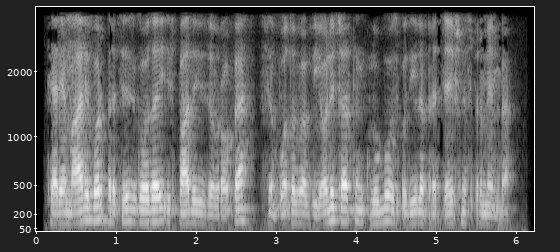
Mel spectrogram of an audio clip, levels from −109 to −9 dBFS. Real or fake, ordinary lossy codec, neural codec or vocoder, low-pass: fake; AAC, 24 kbps; vocoder, 22.05 kHz, 80 mel bands, WaveNeXt; 3.6 kHz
